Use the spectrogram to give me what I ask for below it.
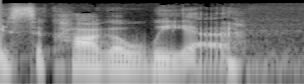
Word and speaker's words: Sacagawea: There's only a hard G. And so when you look at how Lewis and Clark recorded her name in their journals, and when you think about the letter and the pronunciations in the native languages, there is no soft G. So it would be Sacagawea.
